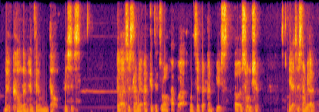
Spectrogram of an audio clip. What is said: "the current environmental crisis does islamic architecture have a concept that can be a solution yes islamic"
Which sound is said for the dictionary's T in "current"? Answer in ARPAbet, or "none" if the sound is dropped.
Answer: none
